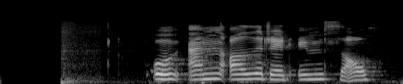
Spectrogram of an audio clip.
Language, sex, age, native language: Icelandic, male, 9, Icelandic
